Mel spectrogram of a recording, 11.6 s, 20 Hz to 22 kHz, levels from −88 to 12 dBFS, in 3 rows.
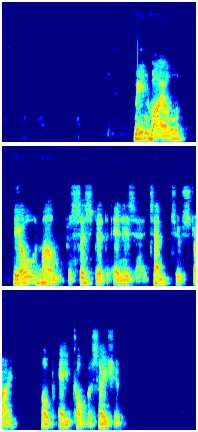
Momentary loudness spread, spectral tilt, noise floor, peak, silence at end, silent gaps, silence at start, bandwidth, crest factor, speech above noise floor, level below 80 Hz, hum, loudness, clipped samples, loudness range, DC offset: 14 LU; -7.5 dB/octave; -71 dBFS; -2 dBFS; 1.5 s; 8.15-8.54 s; 2.65 s; 7 kHz; 18 dB; 53 dB; -58 dBFS; none; -18 LUFS; under 0.1%; 6 LU; under 0.1%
